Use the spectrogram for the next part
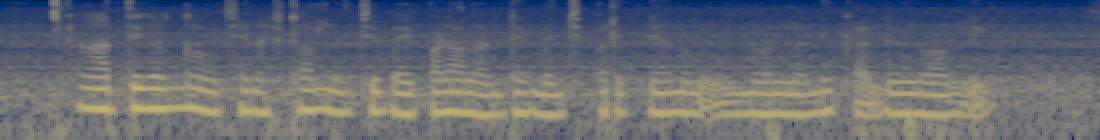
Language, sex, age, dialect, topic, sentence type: Telugu, female, 18-24, Central/Coastal, banking, statement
